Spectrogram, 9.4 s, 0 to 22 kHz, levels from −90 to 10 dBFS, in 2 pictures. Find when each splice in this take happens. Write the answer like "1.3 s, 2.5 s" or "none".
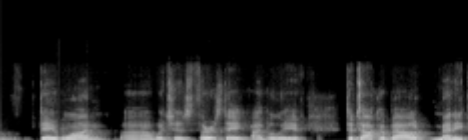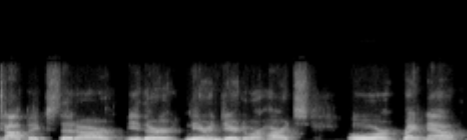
none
